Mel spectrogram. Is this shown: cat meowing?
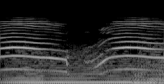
yes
